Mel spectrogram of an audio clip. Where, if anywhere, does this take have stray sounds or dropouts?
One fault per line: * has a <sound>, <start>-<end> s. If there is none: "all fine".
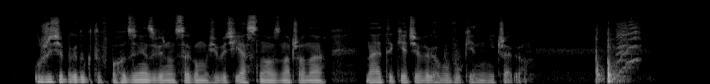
* has a squeak, 5.9-6.4 s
